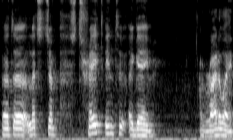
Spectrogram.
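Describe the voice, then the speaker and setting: Very slow and very even in loudness, a man's medium-pitched voice shows ordinary pitch variation amid audible room echo. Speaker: gaming youtuber. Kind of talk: gameplay commentary. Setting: home PC recording. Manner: soft-spoken; hesitant, many fillers.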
